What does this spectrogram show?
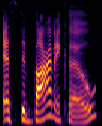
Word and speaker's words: Estevanico: He's usually called Estavanico, also spelled Estabbono because V and B have very similar pronunciations in Castellian Spanish.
